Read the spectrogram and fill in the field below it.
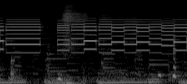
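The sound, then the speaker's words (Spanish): A polyphonic Nokia 1100 mobile phone ringtone plays a bright, chiming melody of stacked tones, steady for about two seconds with no one speaking. “Nokia 1100. Aparte era, viene con sonido polifónico.”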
